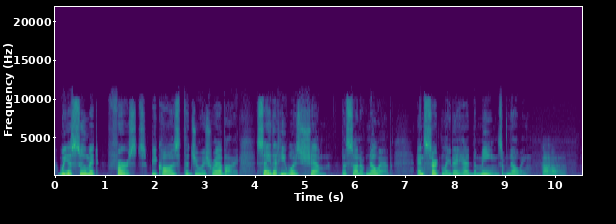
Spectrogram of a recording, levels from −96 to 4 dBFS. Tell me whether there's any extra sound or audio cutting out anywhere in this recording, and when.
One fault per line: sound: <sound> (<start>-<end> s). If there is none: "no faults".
sound: laugh (9.7-10.2 s)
